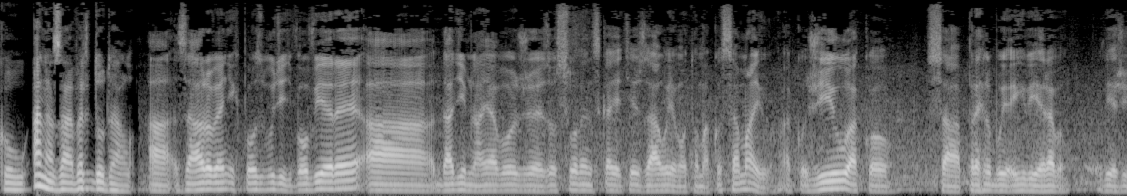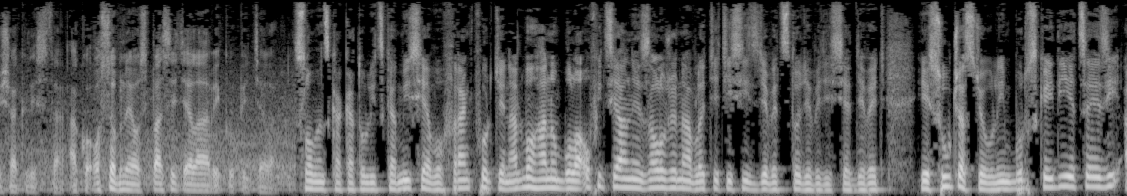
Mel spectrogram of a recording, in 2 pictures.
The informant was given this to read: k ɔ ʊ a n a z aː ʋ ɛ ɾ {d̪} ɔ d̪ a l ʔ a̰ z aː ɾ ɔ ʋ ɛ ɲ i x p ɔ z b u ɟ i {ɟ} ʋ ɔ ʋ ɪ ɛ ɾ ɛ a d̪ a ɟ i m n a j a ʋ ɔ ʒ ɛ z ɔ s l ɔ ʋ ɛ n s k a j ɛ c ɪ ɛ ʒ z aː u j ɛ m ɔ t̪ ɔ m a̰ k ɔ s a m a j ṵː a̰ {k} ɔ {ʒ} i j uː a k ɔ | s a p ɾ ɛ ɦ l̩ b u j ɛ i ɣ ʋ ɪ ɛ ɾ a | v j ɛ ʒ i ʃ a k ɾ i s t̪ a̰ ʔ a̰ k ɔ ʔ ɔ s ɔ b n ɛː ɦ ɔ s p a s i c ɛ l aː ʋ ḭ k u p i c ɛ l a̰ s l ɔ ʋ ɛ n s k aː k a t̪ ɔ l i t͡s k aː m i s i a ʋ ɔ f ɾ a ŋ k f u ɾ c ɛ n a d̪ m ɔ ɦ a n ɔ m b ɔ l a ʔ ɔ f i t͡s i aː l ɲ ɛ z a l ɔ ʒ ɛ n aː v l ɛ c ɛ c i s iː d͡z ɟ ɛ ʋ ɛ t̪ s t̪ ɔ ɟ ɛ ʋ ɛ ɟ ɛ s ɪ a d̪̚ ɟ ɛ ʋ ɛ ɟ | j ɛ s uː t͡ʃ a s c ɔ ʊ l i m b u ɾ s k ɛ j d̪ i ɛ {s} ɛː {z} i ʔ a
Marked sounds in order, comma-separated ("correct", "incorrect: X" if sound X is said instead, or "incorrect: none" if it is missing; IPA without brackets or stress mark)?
correct, correct, correct, correct, incorrect: t͡s, correct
